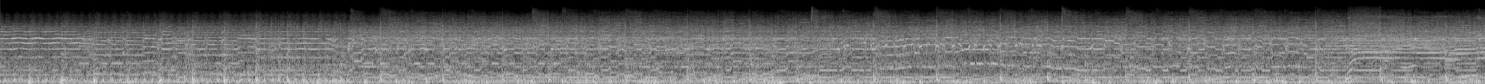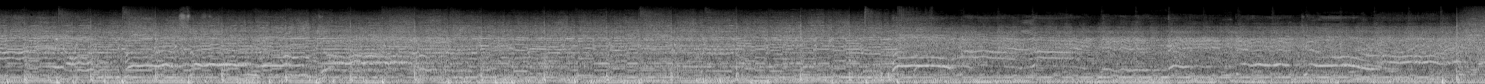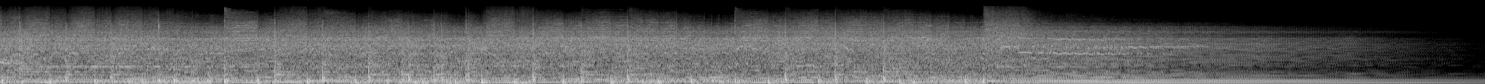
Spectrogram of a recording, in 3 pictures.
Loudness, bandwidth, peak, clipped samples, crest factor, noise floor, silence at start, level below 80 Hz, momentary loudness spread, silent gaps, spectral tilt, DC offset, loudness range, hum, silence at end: -15 LUFS; 15.5 kHz; 0 dBFS; under 0.1%; 16 dB; -38 dBFS; 0 s; -28 dBFS; 4 LU; none; -4 dB/octave; under 0.1%; 3 LU; none; 0.05 s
